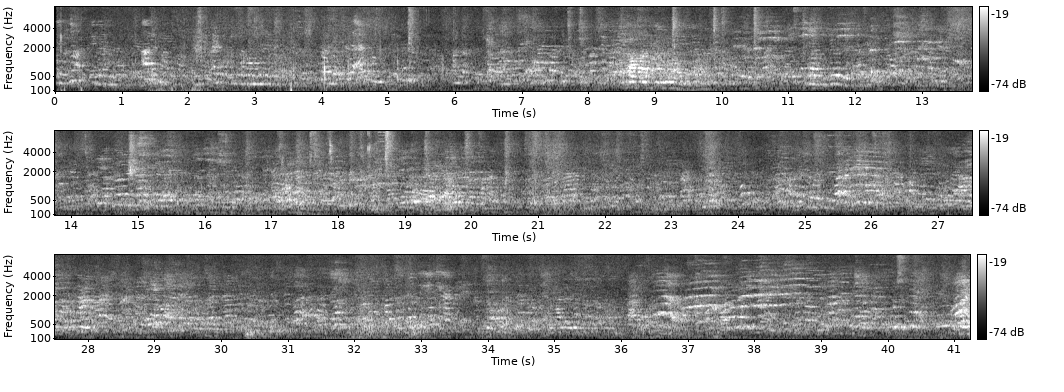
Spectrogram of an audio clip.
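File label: Ambient murmurs at airport, Kathmandu; Kathmandu Ambient sounds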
